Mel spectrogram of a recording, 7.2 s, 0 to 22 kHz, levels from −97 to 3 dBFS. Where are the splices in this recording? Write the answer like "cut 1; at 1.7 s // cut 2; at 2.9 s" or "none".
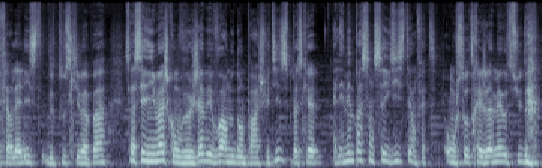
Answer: cut 1; at 1.5 s // cut 2; at 5.8 s

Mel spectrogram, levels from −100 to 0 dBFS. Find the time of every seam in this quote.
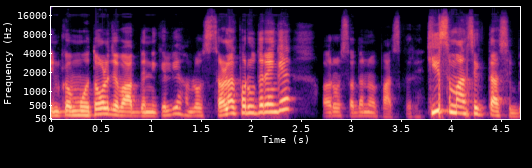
cut 1; at 3.7 s

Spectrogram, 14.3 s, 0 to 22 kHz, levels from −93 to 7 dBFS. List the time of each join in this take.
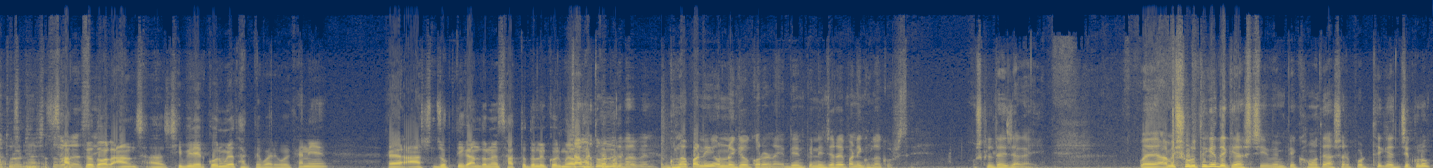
cut 1; at 6.5 s

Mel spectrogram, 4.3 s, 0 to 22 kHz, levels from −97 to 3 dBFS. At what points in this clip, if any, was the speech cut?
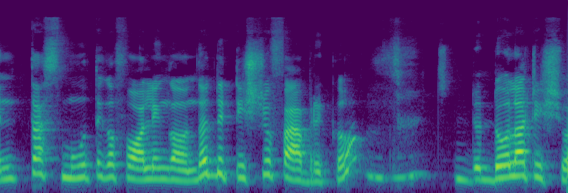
none

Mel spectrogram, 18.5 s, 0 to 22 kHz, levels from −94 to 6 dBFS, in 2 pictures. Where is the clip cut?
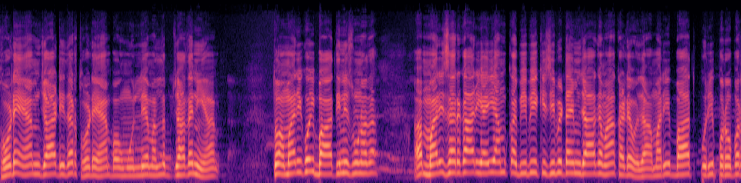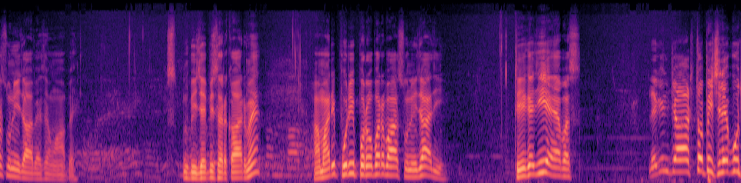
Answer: none

